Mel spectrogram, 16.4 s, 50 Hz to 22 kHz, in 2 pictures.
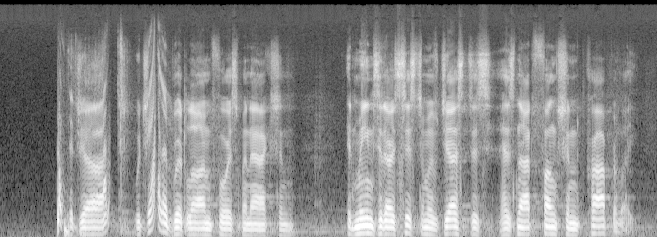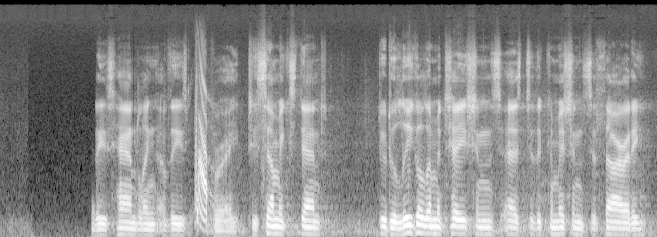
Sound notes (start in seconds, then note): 1.8 camera noise; 10.6 camera noise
